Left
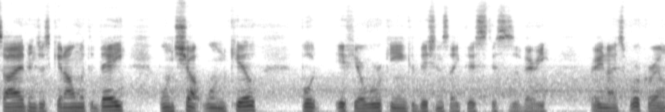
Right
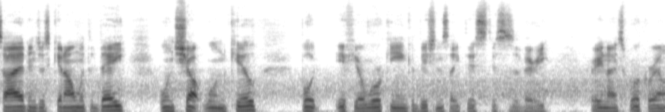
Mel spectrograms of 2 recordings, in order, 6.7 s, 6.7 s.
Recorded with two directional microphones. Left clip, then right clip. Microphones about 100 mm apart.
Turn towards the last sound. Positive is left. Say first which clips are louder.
# even
turn(degrees=-35)  # may be behind; listen again after turning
